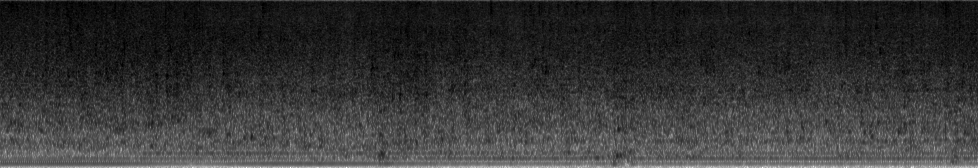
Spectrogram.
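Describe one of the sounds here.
Water splashes and bubbles from a fountain outlet into a tank.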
